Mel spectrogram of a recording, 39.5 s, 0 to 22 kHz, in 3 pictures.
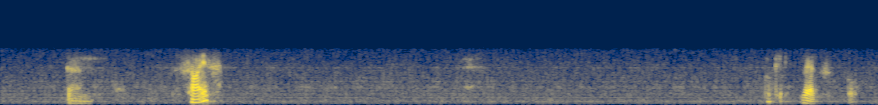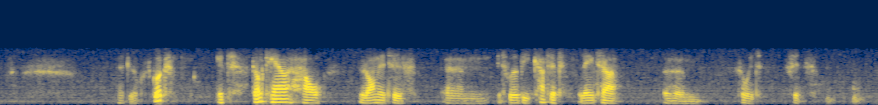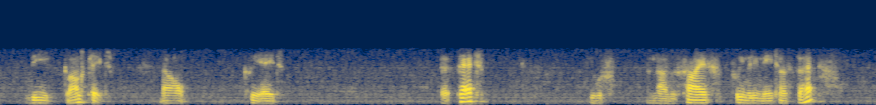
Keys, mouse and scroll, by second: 1.9-5.6 typing, 9.8-12.7 drag, 13.1 click, 17.4-23.3 middle drag, 20.2 KP_1, 21.0 KP_3, 26.2 click, 31.0 click, 33.0 click, 35.1 KP_2, 36.5 BackSpace, 37.5 KP_4.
